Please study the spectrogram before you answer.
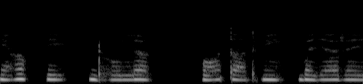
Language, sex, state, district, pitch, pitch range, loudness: Hindi, female, Bihar, Lakhisarai, 220 Hz, 215-225 Hz, -35 LUFS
